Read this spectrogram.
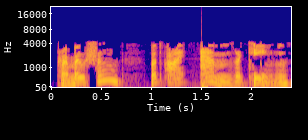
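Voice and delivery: high, bewildered demon king; weak protest. A narrator's reading. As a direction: protest feebly, starting high in disbelief. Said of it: "Astfagel protested weakly".

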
